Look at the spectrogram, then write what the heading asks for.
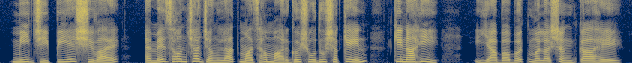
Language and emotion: Marathi, fearful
